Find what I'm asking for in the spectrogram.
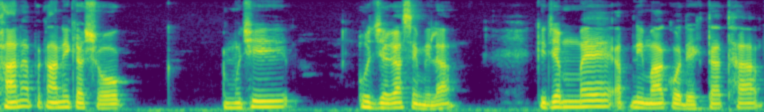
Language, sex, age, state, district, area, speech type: Urdu, male, 18-30, Uttar Pradesh, Ghaziabad, urban, spontaneous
